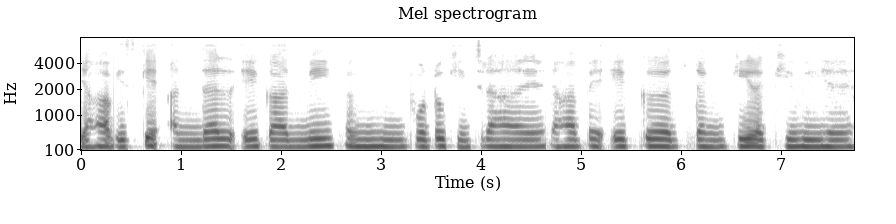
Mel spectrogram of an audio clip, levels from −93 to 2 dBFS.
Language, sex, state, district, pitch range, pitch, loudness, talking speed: Hindi, female, Bihar, Kishanganj, 180-185 Hz, 180 Hz, -38 LUFS, 130 wpm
